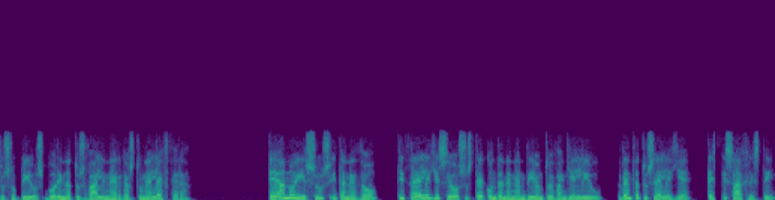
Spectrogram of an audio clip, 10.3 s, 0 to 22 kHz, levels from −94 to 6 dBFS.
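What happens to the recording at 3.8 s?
At 3.8 s the speech is passing through an AMR wideband (HD Voice) codec, as it is for the whole clip, at a low rate that fits the 8.85 kbit/s mode. The pulse-driven vocal tract model gets too few bits, so the voice turns rough and raspy, with noise-filled highs above 6.4 kHz.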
